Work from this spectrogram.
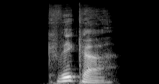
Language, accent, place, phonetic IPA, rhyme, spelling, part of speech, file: German, Germany, Berlin, [ˈkvɪkɐ], -ɪkɐ, quicker, adjective, De-quicker.ogg
- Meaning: 1. comparative degree of quick 2. inflection of quick: strong/mixed nominative masculine singular 3. inflection of quick: strong genitive/dative feminine singular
